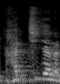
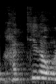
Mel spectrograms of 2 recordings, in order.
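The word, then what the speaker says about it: 같이: 그러니까 이 가치잖아, 가치. 원래 이거 가티라고 읽어야 하잖아, 맞죠? 원래는 이게 올라가도 근데 가티라고 읽어요, 가치라고 읽어요. 가치라고 있잖아. 이게 국외음화라니까. 국외음화는 이 디귿이나 티읕이 이 앞에 오면 지읒이나 치읒으로 바뀌어.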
